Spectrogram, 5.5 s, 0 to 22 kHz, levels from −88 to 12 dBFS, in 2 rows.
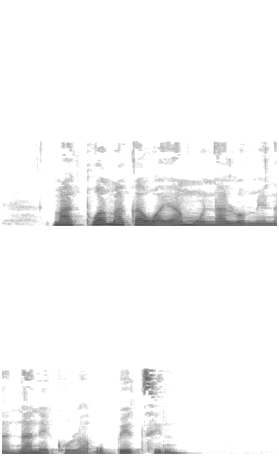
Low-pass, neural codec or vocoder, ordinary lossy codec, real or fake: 10.8 kHz; none; MP3, 32 kbps; real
